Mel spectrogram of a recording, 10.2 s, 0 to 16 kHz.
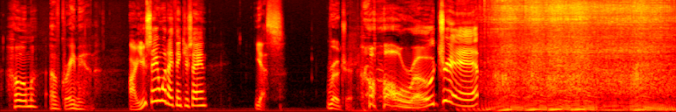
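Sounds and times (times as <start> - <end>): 
speech: 0.2 - 3.2, 3.8 - 4.3, 4.9 - 7.4
motorcycle engine revving: 6.9 - 10.1.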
